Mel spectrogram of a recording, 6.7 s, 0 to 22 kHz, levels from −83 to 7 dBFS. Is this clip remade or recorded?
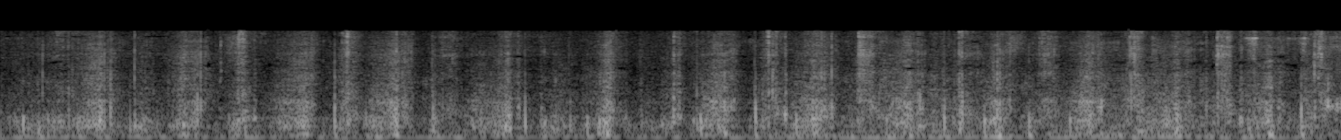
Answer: recorded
